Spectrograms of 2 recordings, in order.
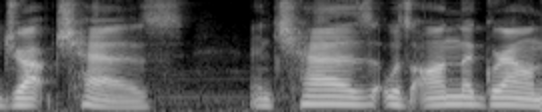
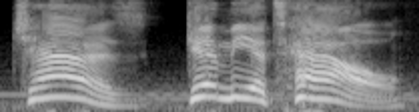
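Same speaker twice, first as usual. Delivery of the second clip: much higher, much louder bellow; angry yell; 10 semitones higher, 10 dB louder than usual. A narrator's reading. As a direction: roar at him from the shower. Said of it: "he yells".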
